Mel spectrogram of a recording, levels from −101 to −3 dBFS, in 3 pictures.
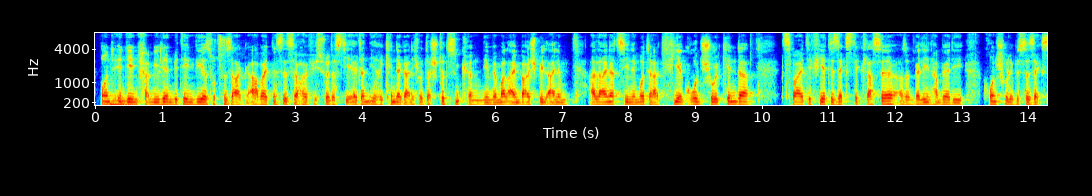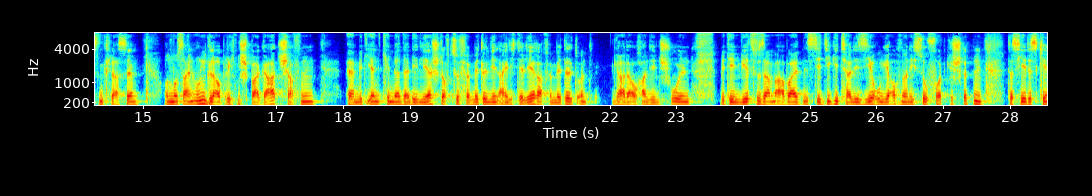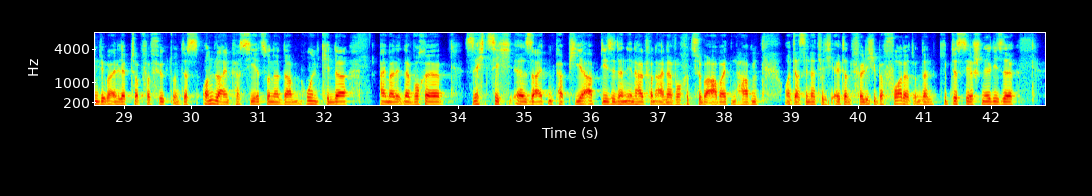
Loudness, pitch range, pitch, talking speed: -20 LUFS, 110-120 Hz, 115 Hz, 190 wpm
